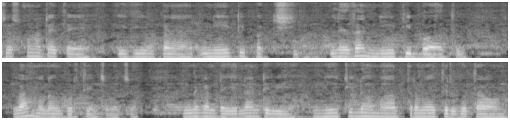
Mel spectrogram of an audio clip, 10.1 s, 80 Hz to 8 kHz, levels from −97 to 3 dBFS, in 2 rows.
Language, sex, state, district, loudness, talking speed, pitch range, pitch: Telugu, male, Andhra Pradesh, Srikakulam, -20 LUFS, 100 wpm, 120-140 Hz, 135 Hz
